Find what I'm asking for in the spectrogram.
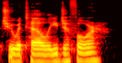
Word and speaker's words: Chiwetel Ejiofor: Chiwetel Ejiofor? – Yeah, I'm glad you could pronounce it.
